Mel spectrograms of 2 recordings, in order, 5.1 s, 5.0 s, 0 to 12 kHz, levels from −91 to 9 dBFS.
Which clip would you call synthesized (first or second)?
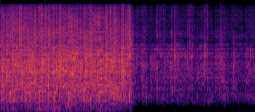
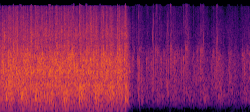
first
